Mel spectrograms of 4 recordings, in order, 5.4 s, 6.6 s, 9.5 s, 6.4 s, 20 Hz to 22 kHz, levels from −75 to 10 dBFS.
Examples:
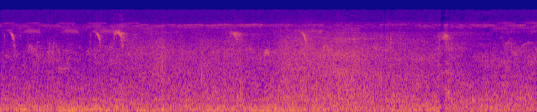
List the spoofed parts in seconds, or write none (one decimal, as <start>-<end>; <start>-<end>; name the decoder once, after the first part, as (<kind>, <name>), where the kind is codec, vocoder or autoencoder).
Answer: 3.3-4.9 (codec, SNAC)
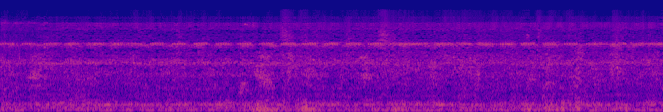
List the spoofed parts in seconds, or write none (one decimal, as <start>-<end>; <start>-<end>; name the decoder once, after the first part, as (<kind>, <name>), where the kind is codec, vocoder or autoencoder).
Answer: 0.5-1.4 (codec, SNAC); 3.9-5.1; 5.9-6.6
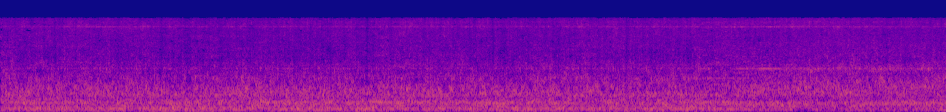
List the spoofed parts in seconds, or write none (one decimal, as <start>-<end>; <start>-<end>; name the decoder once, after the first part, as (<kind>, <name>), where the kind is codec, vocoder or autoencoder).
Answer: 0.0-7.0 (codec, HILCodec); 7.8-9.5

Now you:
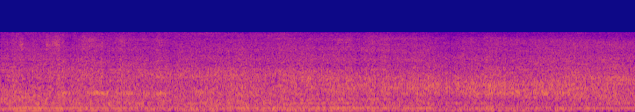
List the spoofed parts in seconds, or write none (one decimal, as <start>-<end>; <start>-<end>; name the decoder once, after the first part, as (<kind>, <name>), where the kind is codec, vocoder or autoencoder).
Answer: 0.0-3.8 (vocoder, Vocos); 4.2-5.8

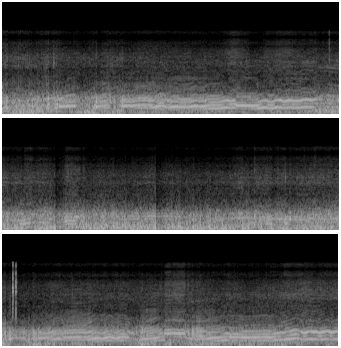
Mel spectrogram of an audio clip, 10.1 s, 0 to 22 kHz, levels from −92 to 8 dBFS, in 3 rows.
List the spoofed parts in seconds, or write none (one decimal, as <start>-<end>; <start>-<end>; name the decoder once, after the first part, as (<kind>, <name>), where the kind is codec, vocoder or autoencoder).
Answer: none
